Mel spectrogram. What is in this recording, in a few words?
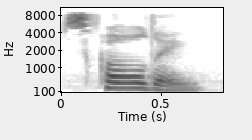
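"scolding", English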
